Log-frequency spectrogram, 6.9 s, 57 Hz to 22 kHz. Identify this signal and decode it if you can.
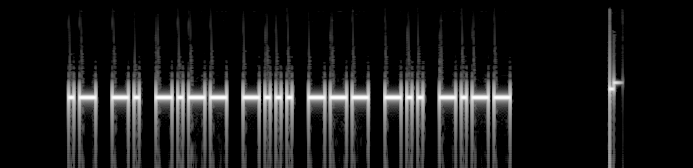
Morse code, heard as a keyed tone, about 22 wpm, 700 Hz. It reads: ANYBODY
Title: Sets of 5 Words - New Word Drill - 22wpm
